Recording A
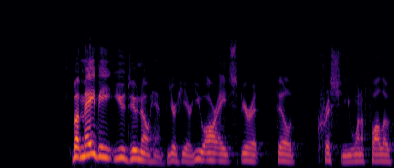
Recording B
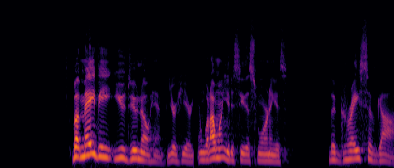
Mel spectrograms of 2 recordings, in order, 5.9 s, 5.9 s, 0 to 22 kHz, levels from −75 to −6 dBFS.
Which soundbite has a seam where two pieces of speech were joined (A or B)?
B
